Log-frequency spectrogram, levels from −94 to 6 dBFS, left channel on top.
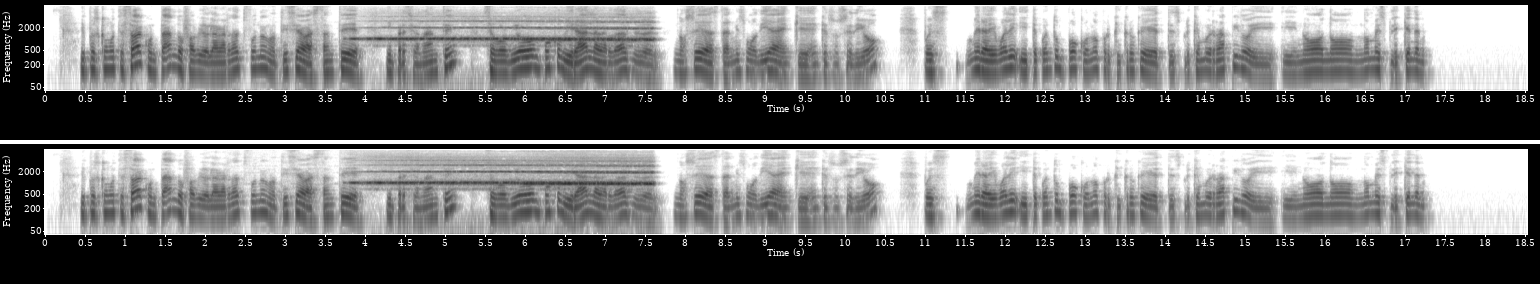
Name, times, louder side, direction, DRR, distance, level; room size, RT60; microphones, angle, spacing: voice 1, 0.2-10.4 10.7-11.2 11.5-17.2, left 3 dB, 45° left, 0.5 m, -29 dB
sound 1, 3.7-7.6, right 3 dB, 25° right, 0.5 m, -21 dB
11.5 x 5.3 x 2.6 m
head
